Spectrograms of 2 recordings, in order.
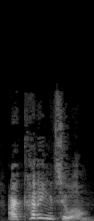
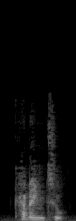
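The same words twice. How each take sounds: First: Said in the usual way. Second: Hiccups. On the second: Real, not acted. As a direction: cut short by a hiccup. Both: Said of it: "Pardon me, I got the hiccups".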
